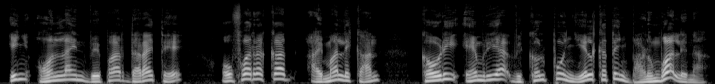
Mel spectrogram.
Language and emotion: Santali, surprised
